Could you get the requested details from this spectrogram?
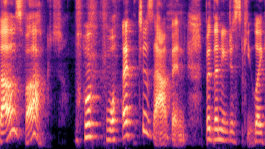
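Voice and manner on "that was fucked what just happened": play-acted, careless, flippant sarcasm, high and swooping. Acting out how the three of them react to a bad event: imitating a sarcastic, flippant reaction. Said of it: "a sarcastic, flippant".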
